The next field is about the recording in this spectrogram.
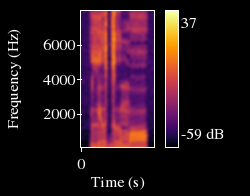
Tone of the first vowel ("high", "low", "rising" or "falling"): falling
